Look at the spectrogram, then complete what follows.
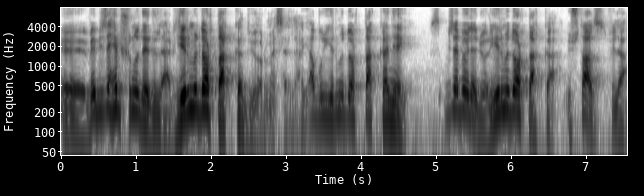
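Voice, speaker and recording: At a moderate pace, a man speaks with a high pitch, very wide pitch swings and big swings in loudness. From Turkey, Samsun Ladik; Turkey. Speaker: associate professor. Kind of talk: casual interview chat. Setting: TV studio. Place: studio. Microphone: lapel.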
